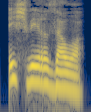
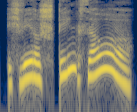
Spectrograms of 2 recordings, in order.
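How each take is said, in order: First: Emphatic, falling "Ich wäre sauer"; firm insistence. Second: High, drawn-out indignation on "stinksauer"; outraged. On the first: Cora insisting to doubtful Lucy, firm. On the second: Cora on hearing Lucy's news, outraged on her behalf. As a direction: stretch "stinksauer" out, swooping high. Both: Acted.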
